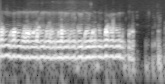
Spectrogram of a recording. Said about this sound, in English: Do you mind if I have a quick gargle? No, not at all.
